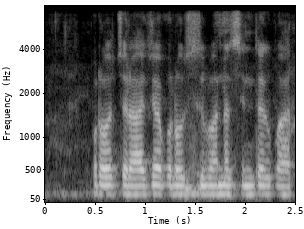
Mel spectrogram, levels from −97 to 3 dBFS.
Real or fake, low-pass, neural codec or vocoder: fake; 7.2 kHz; codec, 24 kHz, 6 kbps, HILCodec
